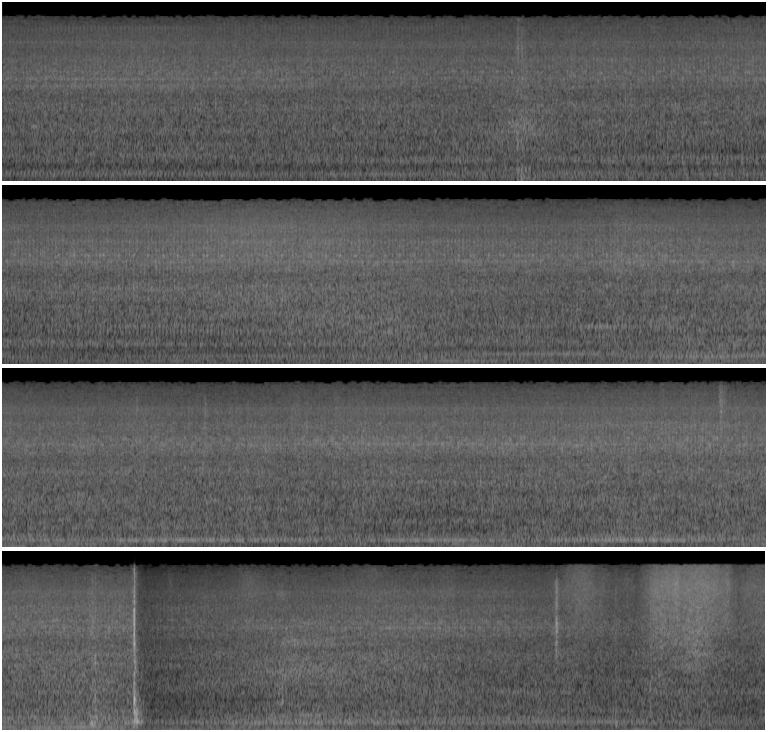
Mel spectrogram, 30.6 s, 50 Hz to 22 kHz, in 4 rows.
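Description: A BMW X5's two-litre twin-turbo engine idling steadily. Late on, a car door shuts with a single sharp thud, and the idle then sounds a little quieter, as heard from inside the cabin.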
